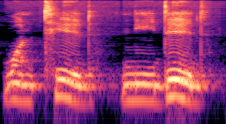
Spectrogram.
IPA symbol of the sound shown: id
